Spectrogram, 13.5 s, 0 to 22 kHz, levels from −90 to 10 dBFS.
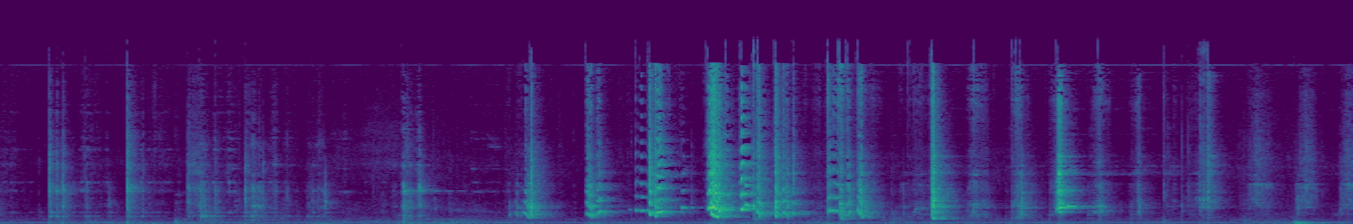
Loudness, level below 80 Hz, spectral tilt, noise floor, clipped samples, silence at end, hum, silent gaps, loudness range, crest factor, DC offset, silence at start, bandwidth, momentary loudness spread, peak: -25 LUFS; -68 dBFS; 1 dB/octave; -59 dBFS; under 0.1%; 0 s; none; none; 22 LU; 30 dB; under 0.1%; 0.5 s; 18 kHz; 24 LU; -2 dBFS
